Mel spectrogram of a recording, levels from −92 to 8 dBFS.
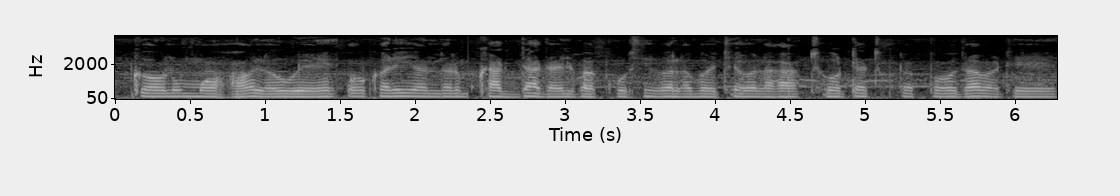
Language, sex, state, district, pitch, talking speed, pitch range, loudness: Hindi, male, Uttar Pradesh, Deoria, 140 Hz, 145 wpm, 135-145 Hz, -28 LUFS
